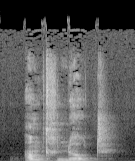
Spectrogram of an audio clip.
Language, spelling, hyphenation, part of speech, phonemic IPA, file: Dutch, ambtgenoot, ambt‧ge‧noot, noun, /ˈɑm(p)t.xəˌnoːt/, Nl-ambtgenoot.ogg
- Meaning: someone who exercises the same or an equivalent office; colleague or counterpart of the same rank; opposite number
